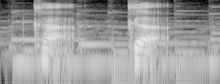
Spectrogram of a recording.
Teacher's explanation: rasakan suara itu ada pada pangkal lidah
